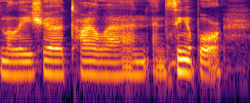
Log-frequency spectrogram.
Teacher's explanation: the countries are listed using a level tone that then falls for the last item in the list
